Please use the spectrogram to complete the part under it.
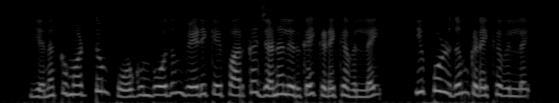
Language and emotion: Tamil, sad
